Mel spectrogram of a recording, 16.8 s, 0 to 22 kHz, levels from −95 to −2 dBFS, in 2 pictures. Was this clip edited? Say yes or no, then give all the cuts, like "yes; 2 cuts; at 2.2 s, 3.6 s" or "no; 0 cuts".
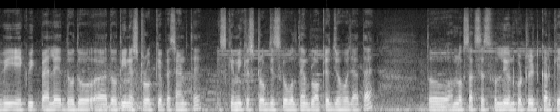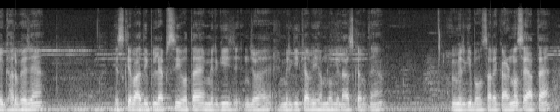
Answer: no; 0 cuts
